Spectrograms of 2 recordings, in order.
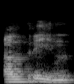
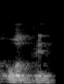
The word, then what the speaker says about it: Aldrin: He is a Swedish descendant, you know, and it should properly be pronounced Aldrin, not Aldrin.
